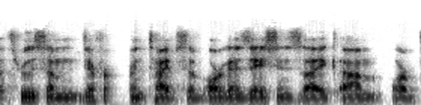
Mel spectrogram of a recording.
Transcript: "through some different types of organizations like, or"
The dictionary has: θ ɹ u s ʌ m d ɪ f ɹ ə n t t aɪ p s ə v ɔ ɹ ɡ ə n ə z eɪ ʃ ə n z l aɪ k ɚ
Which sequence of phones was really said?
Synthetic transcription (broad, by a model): θ ɹ u s ʌ m d ɪ f ɹ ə n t t aɪ p s ə v ɔ ɹ ɡ ə n ə z eɪ ʃ ə n z l aɪ k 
